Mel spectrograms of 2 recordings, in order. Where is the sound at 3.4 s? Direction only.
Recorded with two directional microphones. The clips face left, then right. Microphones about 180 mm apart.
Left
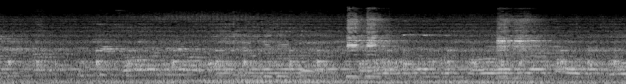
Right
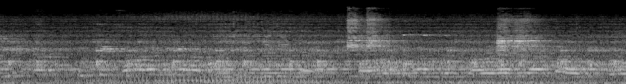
70° left (ahead or behind).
